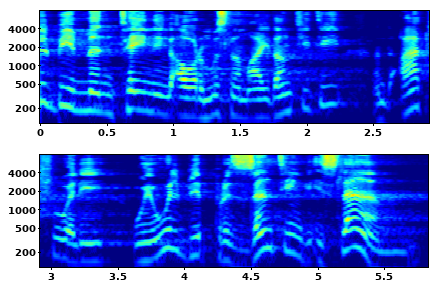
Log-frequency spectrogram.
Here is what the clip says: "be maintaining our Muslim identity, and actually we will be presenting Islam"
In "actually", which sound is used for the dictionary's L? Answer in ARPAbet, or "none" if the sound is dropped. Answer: L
